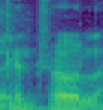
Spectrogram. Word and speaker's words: comptroller: a weird uh noun is it actually pronounced com is the p silent it's just a control room controller controller i have no idea controller i just played it on google whatever thing um so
